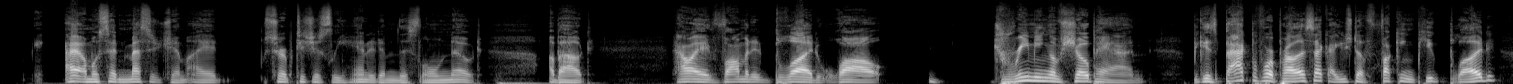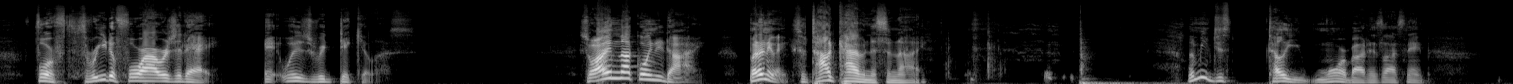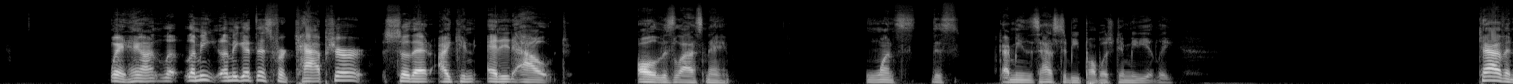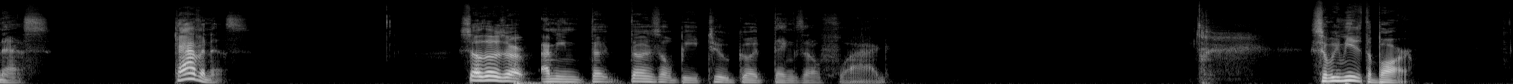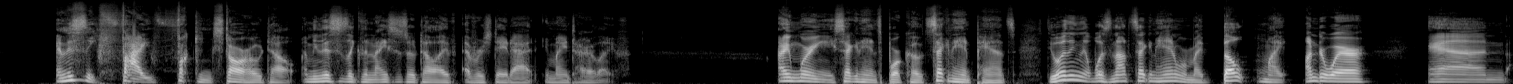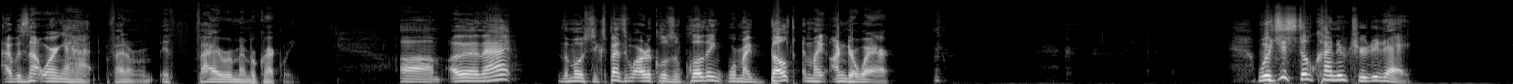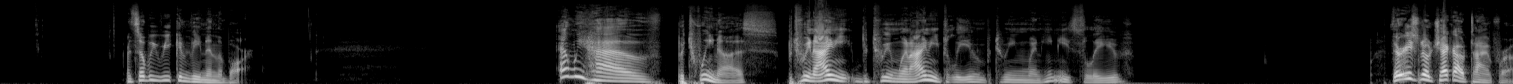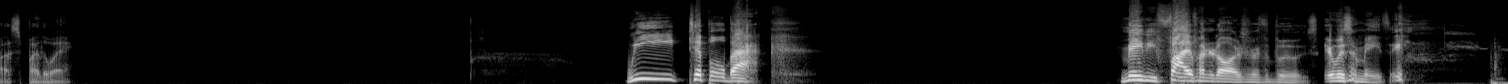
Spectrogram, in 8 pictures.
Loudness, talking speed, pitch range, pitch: -17 LUFS, 125 wpm, 90-150 Hz, 115 Hz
